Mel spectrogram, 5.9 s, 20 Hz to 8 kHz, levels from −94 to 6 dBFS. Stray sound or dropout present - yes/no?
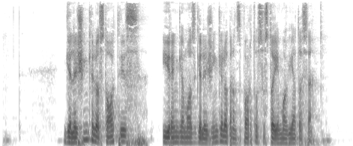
no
